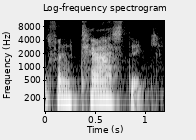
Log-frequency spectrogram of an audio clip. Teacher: Fantastic, with the stress on the second syllable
